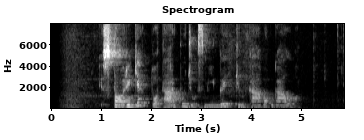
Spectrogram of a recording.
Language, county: Lithuanian, Kaunas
